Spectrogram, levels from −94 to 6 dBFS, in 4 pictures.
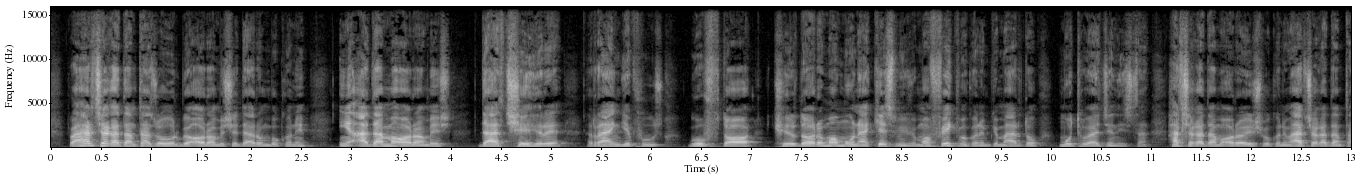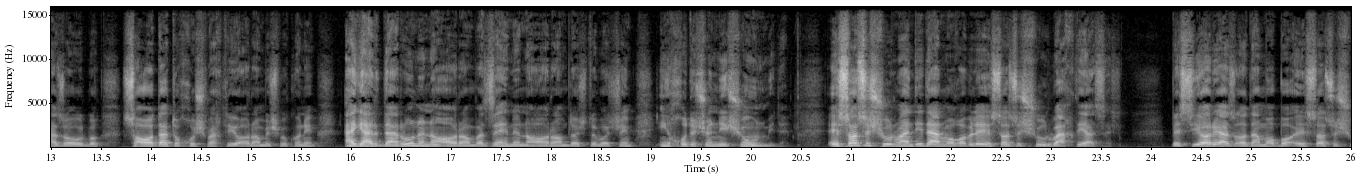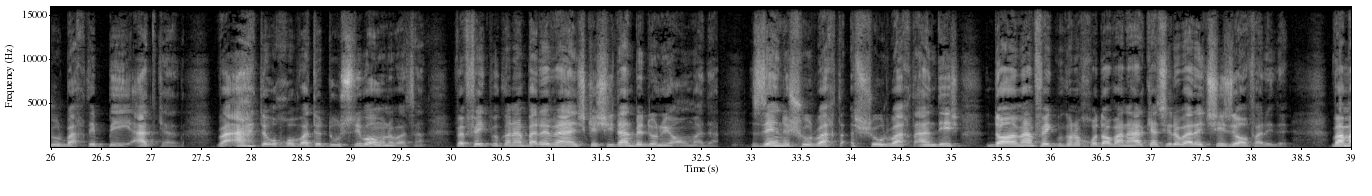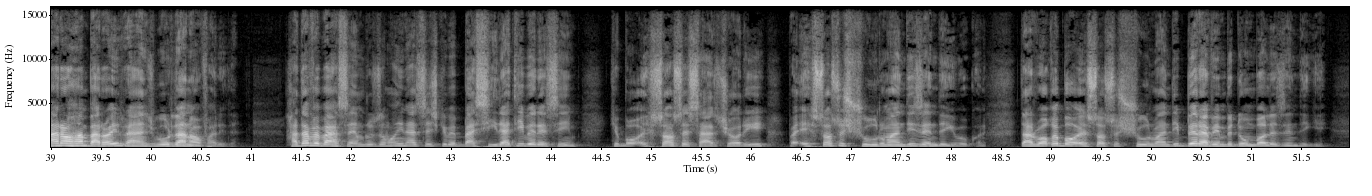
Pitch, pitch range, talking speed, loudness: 155 Hz, 135-180 Hz, 155 wpm, -21 LUFS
